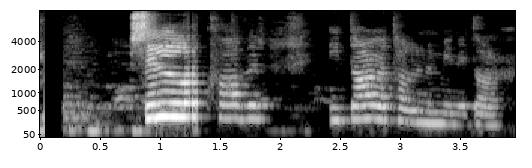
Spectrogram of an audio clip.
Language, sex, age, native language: Icelandic, female, 11, Icelandic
